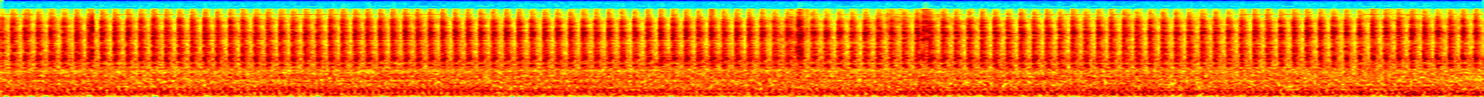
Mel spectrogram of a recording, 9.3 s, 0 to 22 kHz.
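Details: Renault Scenic 2, K4M 1.6 engine with automatic gearbox, 202,000 km: dull, fairly regular knock about three per second under a steady idle, coming from below and appearing as the engine warms up; lower-end engine knock.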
